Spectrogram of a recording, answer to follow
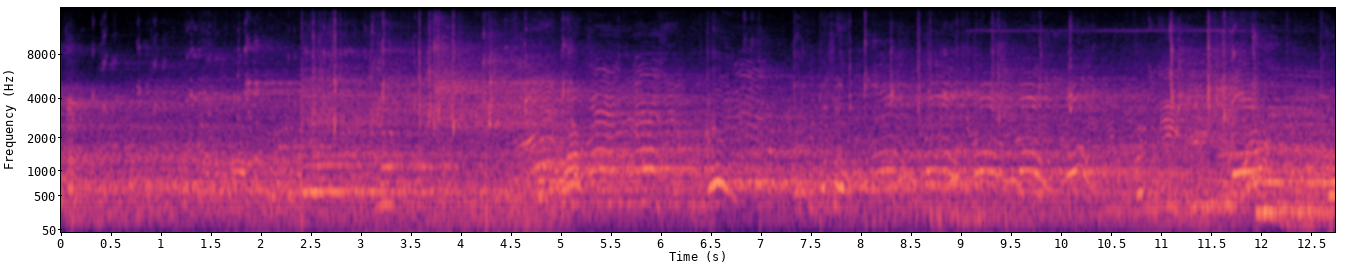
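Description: Live basketball on an indoor hardwood court: a ball being dribbled, with sharp bounces, and sneakers squeaking in short bursts, over a background murmur of voices in the hall.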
